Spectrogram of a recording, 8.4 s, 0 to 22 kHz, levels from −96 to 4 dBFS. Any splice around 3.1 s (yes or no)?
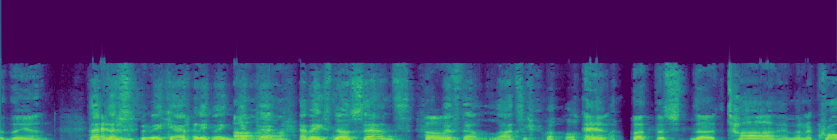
no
